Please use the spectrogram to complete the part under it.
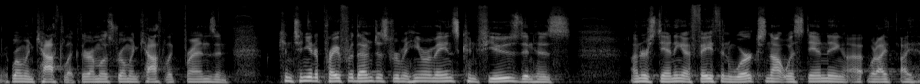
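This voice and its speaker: A middle-aged missionary, a native English speaker, reports back to a church in a middle-pitched, slightly mellow voice. He speaks earnestly but haltingly, often pausing on fillers and restarting phrases.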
